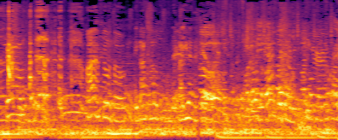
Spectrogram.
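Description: A woman laughing over background music with a steady bass line.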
